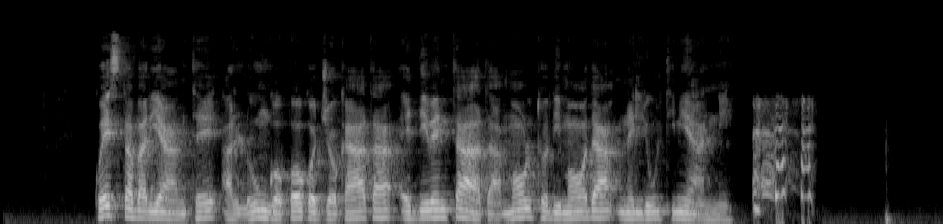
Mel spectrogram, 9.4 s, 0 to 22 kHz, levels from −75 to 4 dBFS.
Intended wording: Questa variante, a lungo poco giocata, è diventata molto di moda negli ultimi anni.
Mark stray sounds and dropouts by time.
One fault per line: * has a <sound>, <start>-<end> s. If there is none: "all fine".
* has a laugh, 7.5-8.2 s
